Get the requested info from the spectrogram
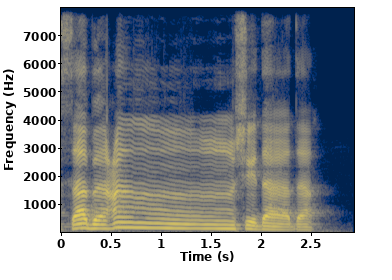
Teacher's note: I'm exaggerating slightly, but I'm holding the noon sound in my nose a little bit, and that is the rule of Ikhfa.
